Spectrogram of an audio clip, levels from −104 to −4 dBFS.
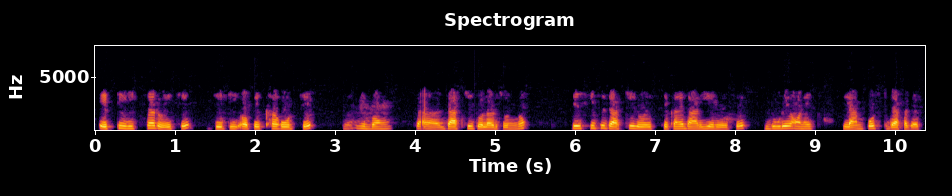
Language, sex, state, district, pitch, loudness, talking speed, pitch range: Bengali, female, West Bengal, Jhargram, 200 Hz, -24 LUFS, 120 wpm, 185-220 Hz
